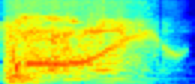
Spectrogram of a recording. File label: Wacky - Big Boing; Scratch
